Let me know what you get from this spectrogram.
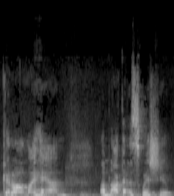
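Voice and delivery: soft, high-pitched reassurance; gentle coaxing. Retold or imitated. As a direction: coax a small creature, softly. Retold reassuring of the cricket.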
